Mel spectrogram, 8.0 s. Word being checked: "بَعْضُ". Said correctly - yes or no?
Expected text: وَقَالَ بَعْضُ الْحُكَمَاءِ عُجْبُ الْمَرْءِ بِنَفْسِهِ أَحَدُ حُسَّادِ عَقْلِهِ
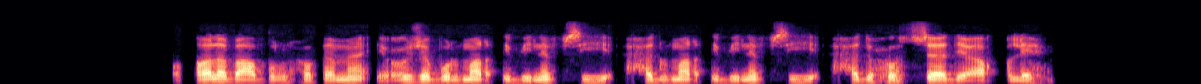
yes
